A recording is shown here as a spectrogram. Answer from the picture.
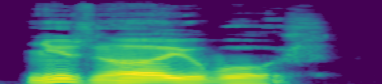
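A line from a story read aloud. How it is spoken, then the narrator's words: Gloomy droning mutter. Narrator (Russian): уныло бубнил Бруно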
